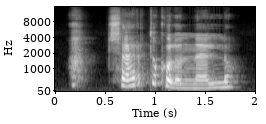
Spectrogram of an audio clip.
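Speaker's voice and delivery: high, loud haughty lady; indignant cry. A narrator's reading. Lady Ingram answering the colonel, high loud cry. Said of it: "gridò Lady Ingram".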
